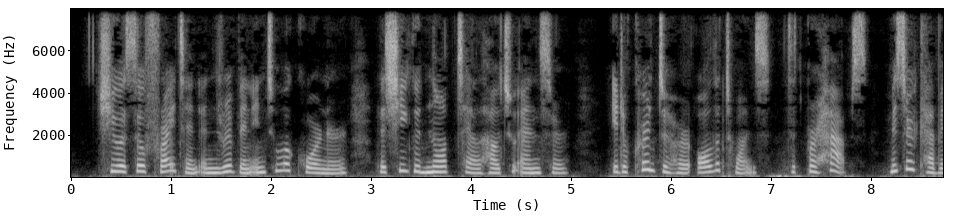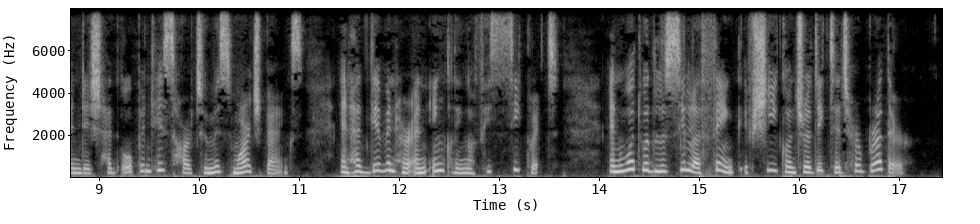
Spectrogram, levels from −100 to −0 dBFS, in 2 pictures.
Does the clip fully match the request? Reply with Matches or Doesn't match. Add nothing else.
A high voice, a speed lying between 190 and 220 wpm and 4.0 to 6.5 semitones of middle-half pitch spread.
Matches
